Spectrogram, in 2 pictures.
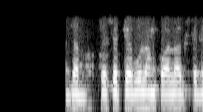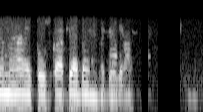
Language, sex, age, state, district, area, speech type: Hindi, male, 30-45, Bihar, Madhepura, rural, conversation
